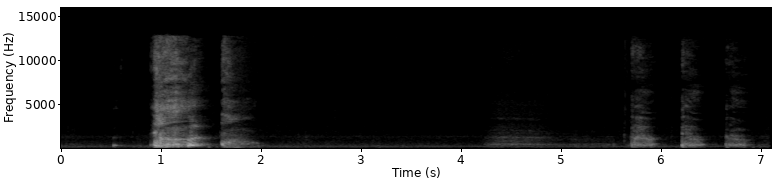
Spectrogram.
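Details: Cough from an upper respiratory infection (2013 recording): two loud coughs, a breath, then three shorter coughs in a quick run, with a steady low hum behind.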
